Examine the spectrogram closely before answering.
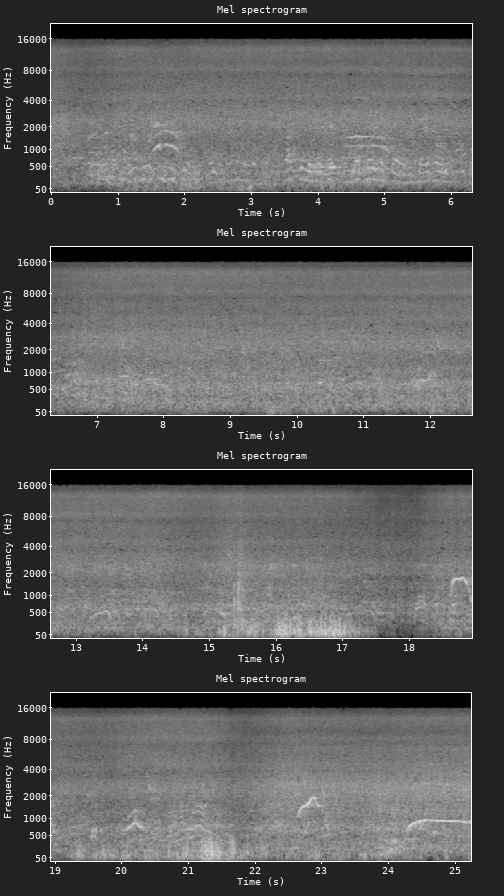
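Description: A stream of water rushes and splashes steadily over rocks.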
